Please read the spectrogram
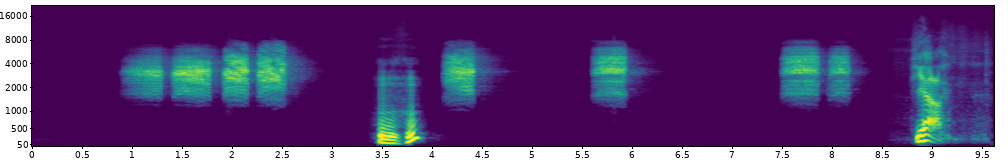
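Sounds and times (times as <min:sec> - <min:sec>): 
harsh raspy bird alarm calls: 0:00.9 - 0:02.8, 0:04.2 - 0:04.8, 0:05.6 - 0:06.3, 0:07.5 - 0:08.4
person murmuring: 0:03.4 - 0:04.0
speech: 0:03.5 - 0:04.0, 0:08.9 - 0:09.3.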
